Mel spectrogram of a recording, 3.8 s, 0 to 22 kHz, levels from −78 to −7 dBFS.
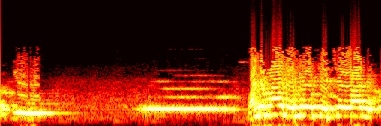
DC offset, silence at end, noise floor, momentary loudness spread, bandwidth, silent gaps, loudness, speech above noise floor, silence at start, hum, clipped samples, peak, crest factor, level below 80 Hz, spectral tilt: under 0.1%; 0 s; -35 dBFS; 9 LU; 7.6 kHz; none; -7 LUFS; 30 dB; 0 s; none; 0.8%; 0 dBFS; 8 dB; -44 dBFS; -6.5 dB/octave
